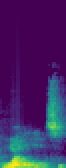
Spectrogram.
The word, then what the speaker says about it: Wells: So you need to be on the safe side to pronounce it properly. Wells.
